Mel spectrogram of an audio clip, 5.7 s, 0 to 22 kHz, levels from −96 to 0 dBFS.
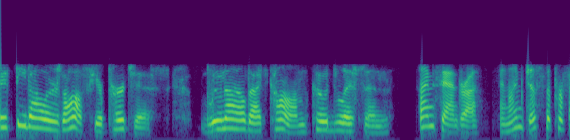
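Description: At 4.86 to 4.90 s, lost AMR speech frames: radio errors corrupted a short run of frames, likely three of 20 ms, so the narrowband decoder stretched its last good pitch and vocal tract settings with falling gain, briefly smearing and fading the speech before recovering.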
